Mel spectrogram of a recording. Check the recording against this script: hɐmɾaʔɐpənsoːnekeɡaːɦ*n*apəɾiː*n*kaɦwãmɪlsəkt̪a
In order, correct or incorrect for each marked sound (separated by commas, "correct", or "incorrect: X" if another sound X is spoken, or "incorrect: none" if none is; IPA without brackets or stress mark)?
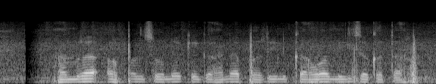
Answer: correct, correct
